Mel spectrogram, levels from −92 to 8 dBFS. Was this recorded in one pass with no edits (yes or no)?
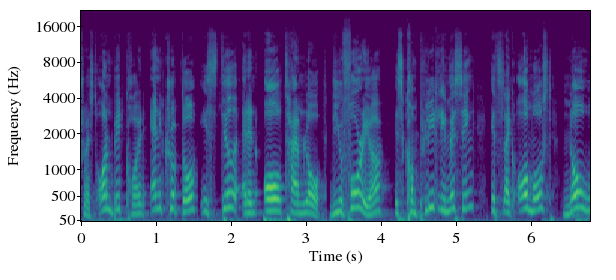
no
